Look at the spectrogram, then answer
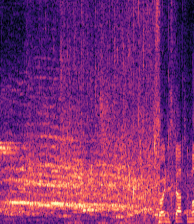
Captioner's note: crowd cheering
